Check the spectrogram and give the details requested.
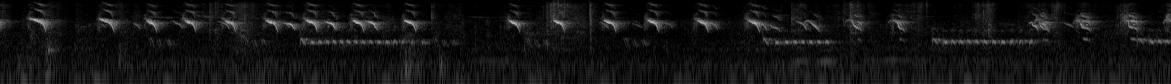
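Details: Freshly hatched chicks chirping: high falling peeps repeated rapidly, mixed with a steady lower whistled tone in several short bursts and occasional clicks.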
